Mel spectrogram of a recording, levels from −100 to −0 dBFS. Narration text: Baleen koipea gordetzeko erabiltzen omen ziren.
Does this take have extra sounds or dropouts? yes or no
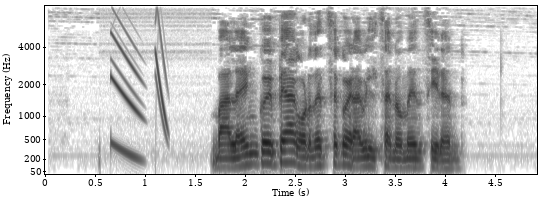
yes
